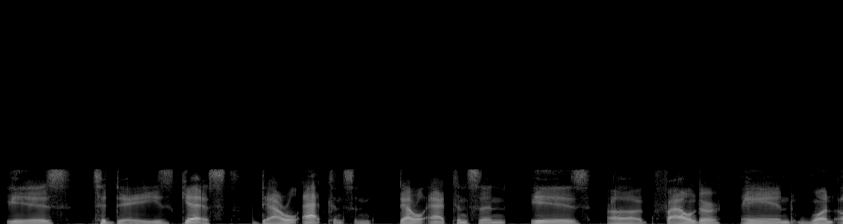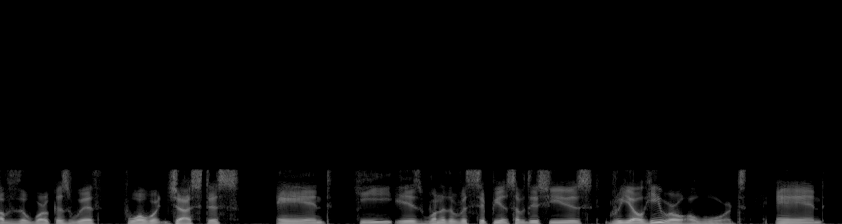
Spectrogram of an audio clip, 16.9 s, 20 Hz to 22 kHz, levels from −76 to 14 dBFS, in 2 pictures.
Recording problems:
high frequencies cut off; noticeable; nothing above 5.5 kHz

